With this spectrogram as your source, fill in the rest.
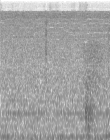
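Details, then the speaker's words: Bronchophony: as the patient says "ninety-nine" during chest auscultation, the transmitted voice bursts through the stethoscope louder and clearer than normal after quiet chest sounds. It is checked where bronchial or bronchovesicular breath sounds are abnormally heard. "voice sounds that are louder and clearer than normal as in this example are called Branca funny"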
